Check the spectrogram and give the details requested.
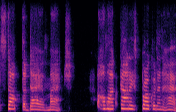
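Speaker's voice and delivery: high, slow, drawn-out call. Quoting famous wrestling commentator lines to another speaker: Jim Ross impression. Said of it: "Jim Ross. You never heard".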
